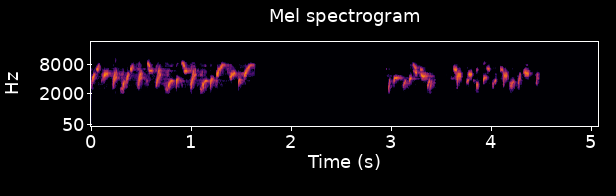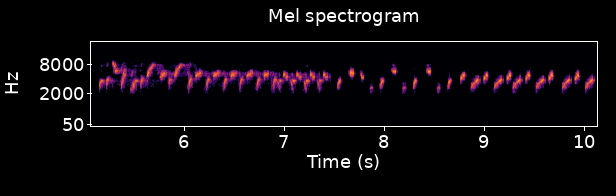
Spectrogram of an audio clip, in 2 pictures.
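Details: Goldfinch song for training cage birds: rapid twittering runs of high notes, a pause, then long jangling phrases of fast repeated chirps and rising slurred notes, sounding clean and close with no background noise.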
